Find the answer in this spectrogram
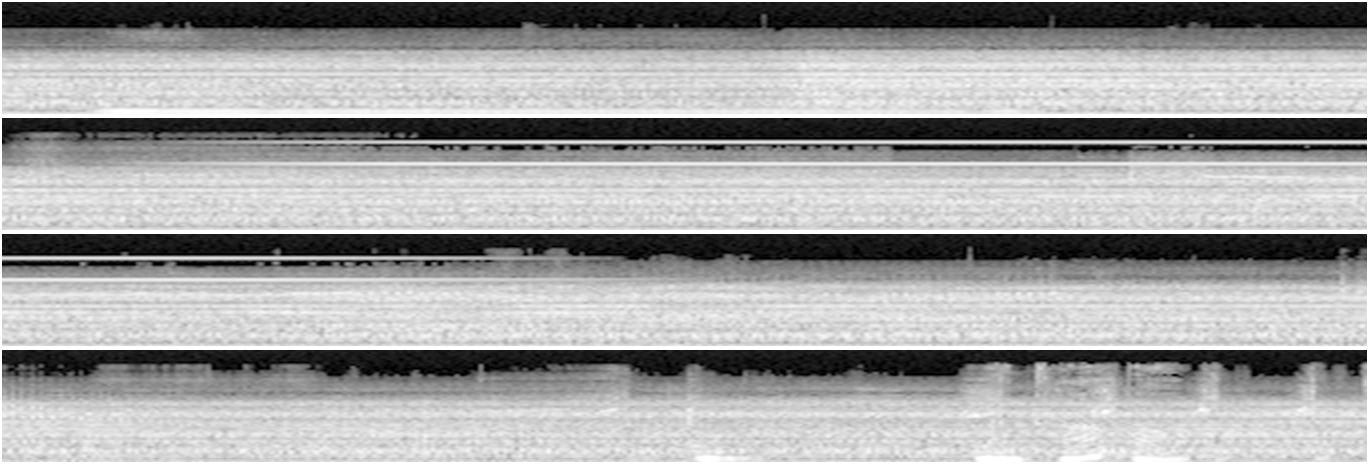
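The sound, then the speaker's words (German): A steady, dense drone of radio static with a deep underlying hum, layered with sustained tones: a low buzzing note early on and thin, high whistles that hold for several seconds. “Die Radiowellen, ein Brummen, ein Summen, ein Grölen, ein Dröhnen, ich las mit Fingerkrüllen, ein Hallen, ihre Stärke, Hallen, Nachhallen, Brummen, Grünen, Brausen, Sausen, Kratzen, Pfeifen.”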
